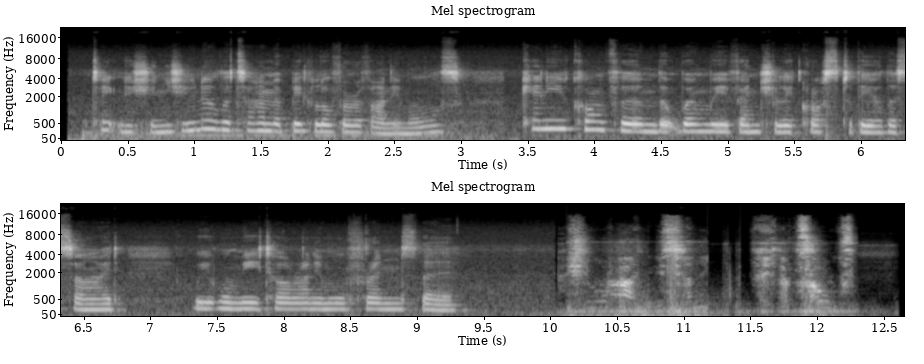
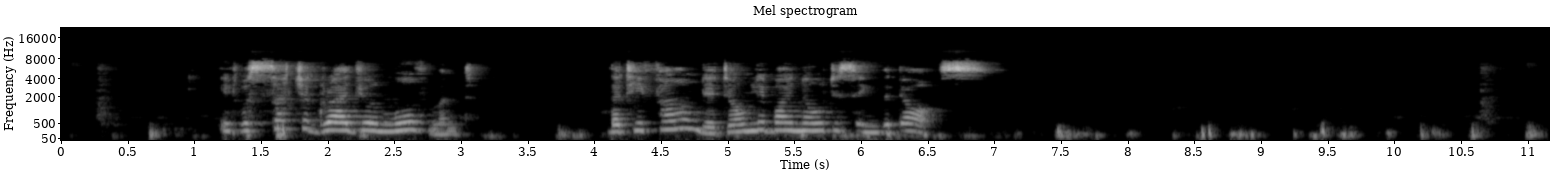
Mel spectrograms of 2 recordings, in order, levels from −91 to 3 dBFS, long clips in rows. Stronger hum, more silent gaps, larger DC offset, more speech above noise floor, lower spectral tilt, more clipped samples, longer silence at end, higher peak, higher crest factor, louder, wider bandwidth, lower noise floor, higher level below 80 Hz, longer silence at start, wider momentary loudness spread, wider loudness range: neither; neither; neither; second, 25 dB vs 43 dB; first, -3 dB/octave vs -0.5 dB/octave; neither; first, 0.35 s vs 0.1 s; first, 0 dBFS vs -6 dBFS; second, 22 dB vs 28 dB; first, -19 LUFS vs -27 LUFS; first, 15.5 kHz vs 10.5 kHz; second, -46 dBFS vs -74 dBFS; first, -46 dBFS vs -78 dBFS; second, 0.05 s vs 0.65 s; second, 11 LU vs 22 LU; second, 6 LU vs 10 LU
